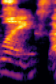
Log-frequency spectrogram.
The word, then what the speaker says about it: Lynx: It's Lynx. I was so confused when you kept on saying Linux. I'm like, what is a Linux? – Okay, it's a Lynx.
